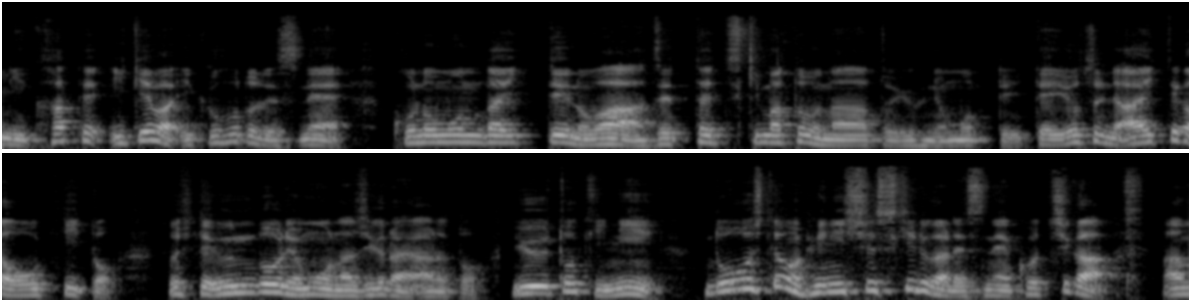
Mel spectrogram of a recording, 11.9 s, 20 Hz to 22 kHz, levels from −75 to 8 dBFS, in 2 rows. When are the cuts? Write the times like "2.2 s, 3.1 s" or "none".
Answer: 8.4 s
